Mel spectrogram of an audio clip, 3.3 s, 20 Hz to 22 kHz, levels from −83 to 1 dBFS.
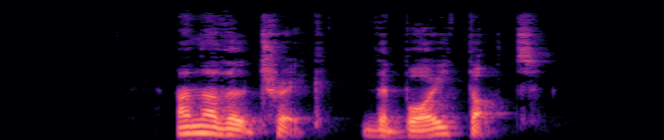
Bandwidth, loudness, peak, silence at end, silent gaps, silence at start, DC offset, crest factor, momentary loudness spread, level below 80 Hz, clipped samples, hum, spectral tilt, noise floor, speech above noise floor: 16 kHz; -20 LUFS; -2 dBFS; 0.65 s; none; 0.9 s; under 0.1%; 20 dB; 17 LU; -62 dBFS; under 0.1%; none; -5.5 dB/octave; under -90 dBFS; over 71 dB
